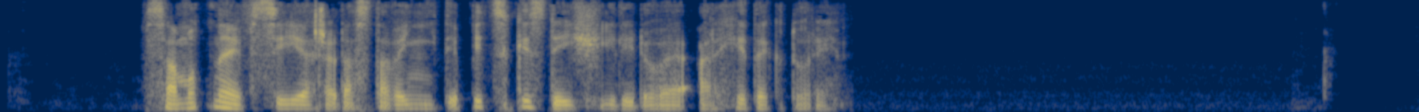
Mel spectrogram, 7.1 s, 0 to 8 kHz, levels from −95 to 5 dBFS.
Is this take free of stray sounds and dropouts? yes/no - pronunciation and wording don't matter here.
yes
